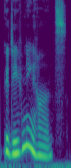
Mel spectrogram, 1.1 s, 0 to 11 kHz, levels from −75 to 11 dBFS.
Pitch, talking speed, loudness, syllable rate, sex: 210 Hz, 170 wpm, -15 LUFS, 5.4 syllables/s, female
